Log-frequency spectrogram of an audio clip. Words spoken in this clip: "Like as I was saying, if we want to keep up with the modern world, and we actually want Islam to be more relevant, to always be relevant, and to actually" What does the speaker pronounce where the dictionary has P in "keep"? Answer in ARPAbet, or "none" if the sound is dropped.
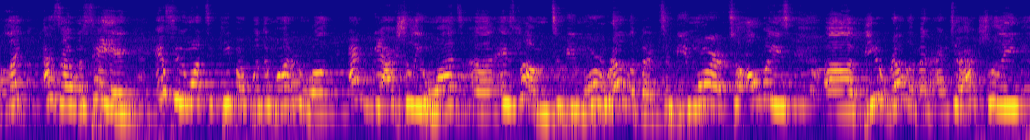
P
